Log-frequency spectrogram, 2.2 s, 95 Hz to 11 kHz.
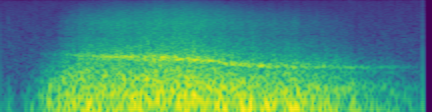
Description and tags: Incoming mortar 3
Sound of an incoming mortar round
